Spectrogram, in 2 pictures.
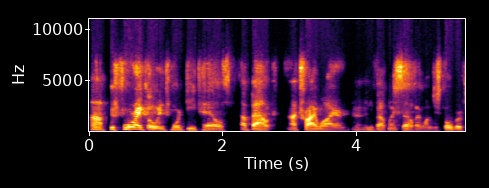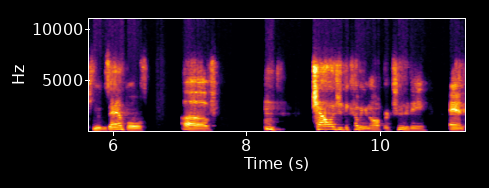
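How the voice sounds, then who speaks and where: Man, fifties, slightly high voice, business talk over video call, lots of "uh" fillers, dull dry audio. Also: no echo. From United States, Nevada. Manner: measured, with frequent "uh" fillers and repeated words. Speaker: guest speaker, company director. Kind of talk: online business presentation.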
